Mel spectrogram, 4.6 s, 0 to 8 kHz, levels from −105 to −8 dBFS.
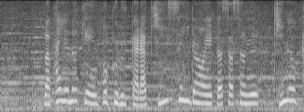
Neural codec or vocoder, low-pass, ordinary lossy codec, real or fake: codec, 16 kHz, 4 kbps, X-Codec, HuBERT features, trained on balanced general audio; none; none; fake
